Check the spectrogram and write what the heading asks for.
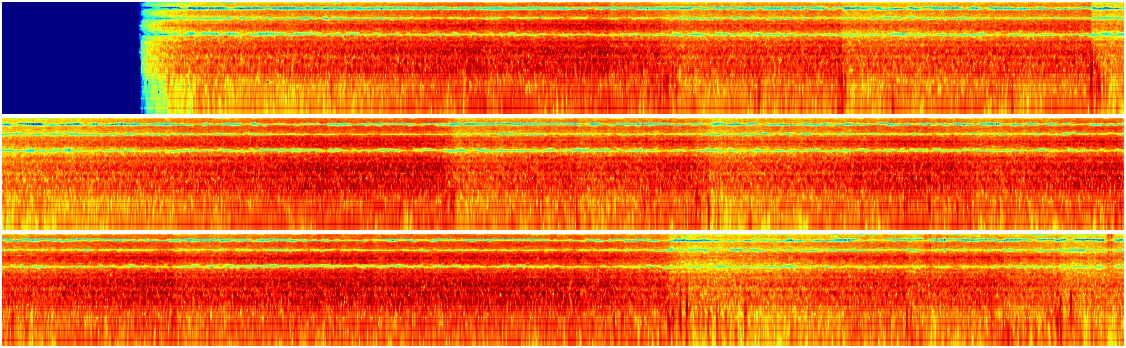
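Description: Truck engine idling steadily, starting about a second in, its level swelling and then dropping back suddenly a few times.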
